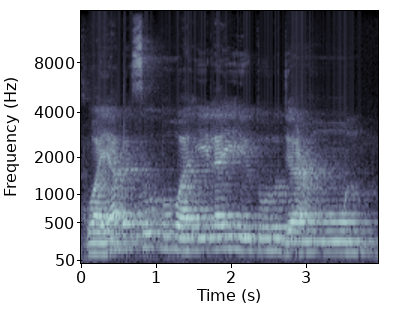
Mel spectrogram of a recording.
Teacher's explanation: Itu dibaca dengan sin walaupun penulisannya di situ ditulis dengan huruf shad. Nah, ini tadi makanya dikatakan gharibah, aneh.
